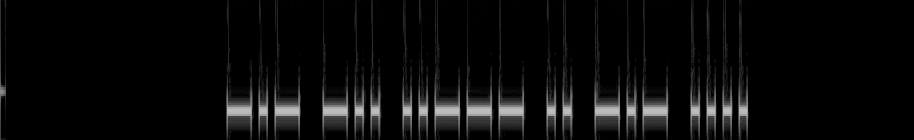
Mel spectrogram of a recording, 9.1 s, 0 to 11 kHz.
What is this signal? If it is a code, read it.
Morse code, heard as a keyed tone, about 15 wpm, 700 Hz. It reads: KD2IKH
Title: USA Call Signs - 6 Characters - Repeated 2x - 15wpm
